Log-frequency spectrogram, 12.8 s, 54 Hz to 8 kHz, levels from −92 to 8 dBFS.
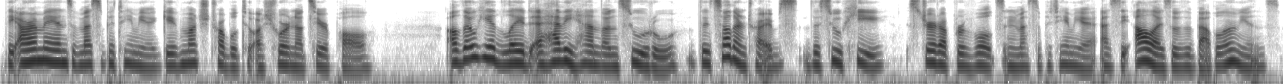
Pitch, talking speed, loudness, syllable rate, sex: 175 Hz, 170 wpm, -21 LUFS, 5.3 syllables/s, female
